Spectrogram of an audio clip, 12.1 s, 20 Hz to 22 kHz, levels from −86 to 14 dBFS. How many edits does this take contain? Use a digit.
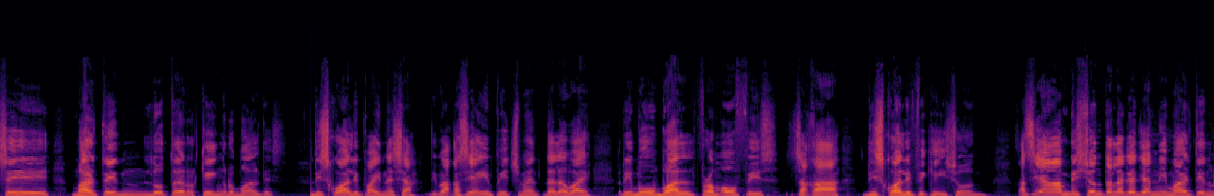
1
